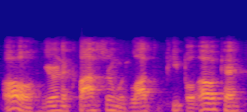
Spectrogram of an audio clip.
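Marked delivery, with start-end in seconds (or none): none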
